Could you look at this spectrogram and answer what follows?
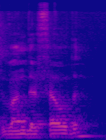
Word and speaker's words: van der Velde: So that would be the pronounced van der Velde. Van der Velde. Van der Velde. So you're very, very close.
